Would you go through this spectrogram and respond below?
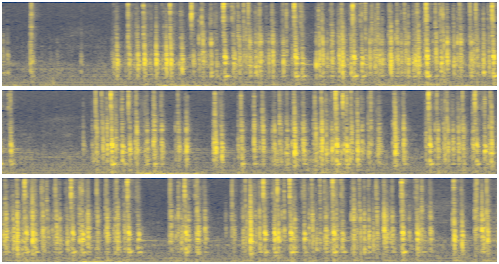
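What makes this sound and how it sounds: A full-size typewriter-style mechanical keyboard with round black plastic keycaps, chrome-look rims and a metallic frame is typed on quickly with fingertips. Bursts of fast, bright clacking taps come with short pauses between them, each click crisp and dry with almost no ring or low end.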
